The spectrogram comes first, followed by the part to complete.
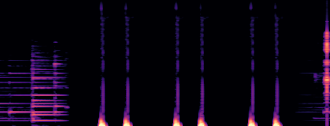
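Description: A few soft keyboard notes fade out, then a heartbeat sound effect: three loud double thumps, about a second apart.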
